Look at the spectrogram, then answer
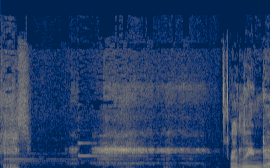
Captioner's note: deep inhale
